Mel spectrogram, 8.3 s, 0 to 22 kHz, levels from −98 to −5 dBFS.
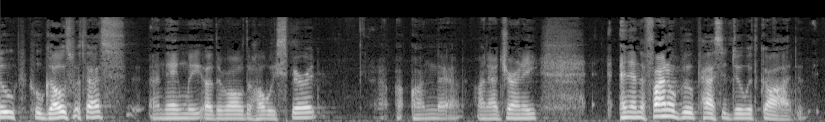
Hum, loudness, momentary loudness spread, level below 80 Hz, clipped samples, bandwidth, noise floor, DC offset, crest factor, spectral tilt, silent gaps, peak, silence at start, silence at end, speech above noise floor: none; -22 LUFS; 19 LU; -56 dBFS; under 0.1%; 12.5 kHz; -52 dBFS; under 0.1%; 22 dB; -6.5 dB/octave; none; 0 dBFS; 0 s; 0.2 s; 30 dB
